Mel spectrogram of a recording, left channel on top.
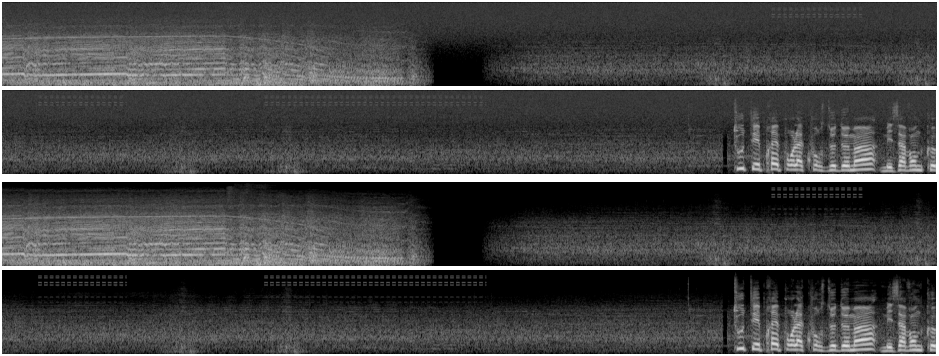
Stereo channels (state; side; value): noise; left; hiss, 12 dB below the sound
